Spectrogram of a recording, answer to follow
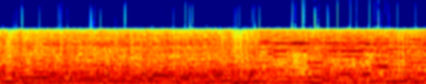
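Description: Hardcore punk band playing live: loud, continuous guitar-driven rock with no break.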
